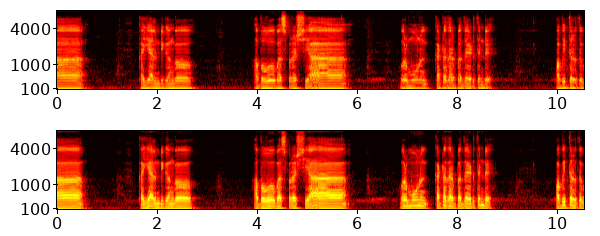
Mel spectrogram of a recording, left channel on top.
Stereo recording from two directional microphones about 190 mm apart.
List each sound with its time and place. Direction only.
0.0 s a sound: 50° right (ahead or behind)
1.6 s speech: 50° right (ahead or behind)
3.9 s speech: 50° right (ahead or behind)
6.8 s speech: 50° right (ahead or behind)
10.0 s speech: 50° right (ahead or behind)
